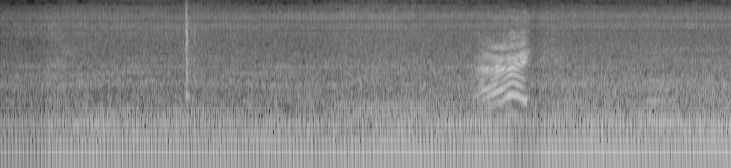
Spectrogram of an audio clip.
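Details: Yazoo-Kees zero-turn mower engine started with choke and running on bad fuel: a steady low drone with an even beat of about four per second and no knocks or misses. It runs great despite the fuel.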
